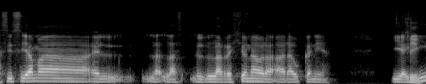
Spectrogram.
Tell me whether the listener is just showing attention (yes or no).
yes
